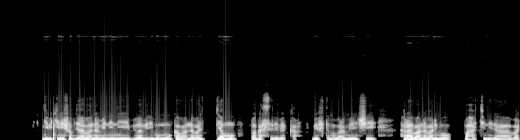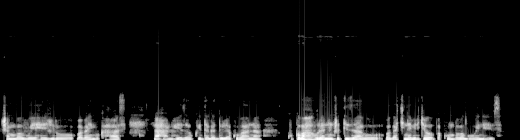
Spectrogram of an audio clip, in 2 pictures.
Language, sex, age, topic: Kinyarwanda, male, 25-35, education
